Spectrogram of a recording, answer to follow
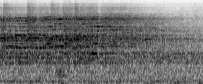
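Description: Skateboard wheel spinning freely on Bones Reds bearings, a steady whirring hiss that slowly fades as the wheel winds down.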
